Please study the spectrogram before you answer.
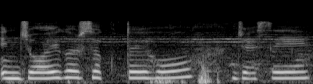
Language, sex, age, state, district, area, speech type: Urdu, female, 18-30, Uttar Pradesh, Ghaziabad, rural, spontaneous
